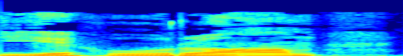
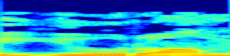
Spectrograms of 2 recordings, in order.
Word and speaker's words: یهورام: بهش یهورام یا یورام میگفتن یورام و یهورام یه اسم با دو تلفظ متفاوته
